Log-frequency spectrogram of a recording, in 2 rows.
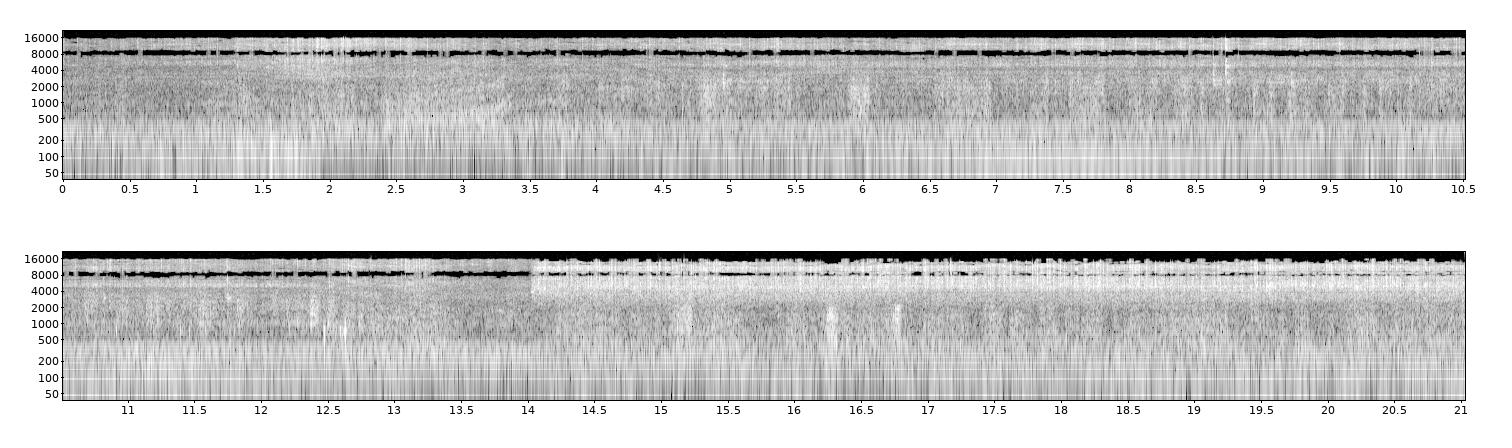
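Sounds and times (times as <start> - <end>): low hum: 0.0 - 21.0
second hum tone: 0.0 - 21.0
torch burning with rumbling noise: 0.0 - 21.0.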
